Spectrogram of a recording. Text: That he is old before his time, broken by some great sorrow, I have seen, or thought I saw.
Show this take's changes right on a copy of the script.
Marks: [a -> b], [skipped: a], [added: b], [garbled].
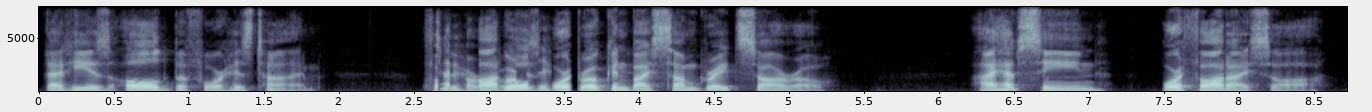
That he is old before his time, [garbled] broken by some great sorrow, I have seen, or thought I saw.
